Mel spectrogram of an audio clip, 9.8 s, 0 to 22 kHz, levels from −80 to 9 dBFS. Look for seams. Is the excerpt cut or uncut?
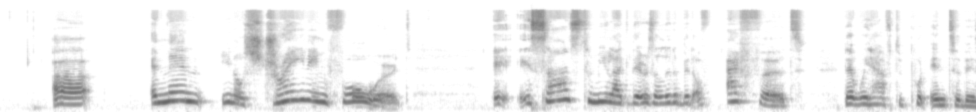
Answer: uncut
